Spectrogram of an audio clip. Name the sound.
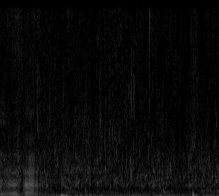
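flowing river water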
